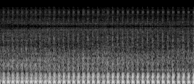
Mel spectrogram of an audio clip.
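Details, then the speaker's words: 1986 Honda TRX200SX single-cylinder quad at idle after steering shaft repair: loud sharp popping about eighteen even beats a second, harsher than normal; exhaust rotted, cracked and previously repaired, owner plans a clamp to quiet it and a new exhaust. "shut her down need new exhaust because uh looks like it's been rare repaired a couple times so I'm just going to get a clamp put it all the way around to hold that sheet metal back on to quiet it up a bit because she is really rough rotted lots of cracks through the whole thing"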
